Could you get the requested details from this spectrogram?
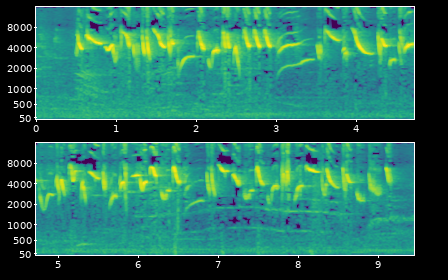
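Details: Sanger in dense, rolling ngerol song: a continuous stream of high, rapid whistles, trills and sweeping slurred notes running for about nine seconds with hardly a pause, bright and tightly packed over faint background hum.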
